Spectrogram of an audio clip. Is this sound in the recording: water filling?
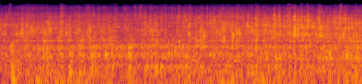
yes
